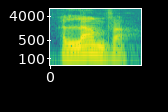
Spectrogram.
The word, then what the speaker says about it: Lambda: Lambda, which is pronounced Lu, and a sample word is Lemoni, which means lemon.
